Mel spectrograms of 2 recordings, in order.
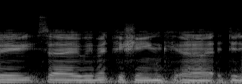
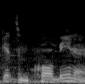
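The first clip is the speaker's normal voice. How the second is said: casual put-on American accent; 4 semitones higher, 3 dB louder than usual. Out fishing with coffees, hoping to catch corbina, in a put-on american accent. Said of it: "How do you like my American accent?".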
